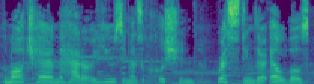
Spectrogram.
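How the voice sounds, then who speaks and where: A woman's voice: fairly high pitch, normal speed, darkish tone, soft background music, close to an everyday voice. A woman reading scripted storybook narration for a radio play.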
